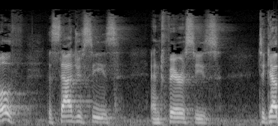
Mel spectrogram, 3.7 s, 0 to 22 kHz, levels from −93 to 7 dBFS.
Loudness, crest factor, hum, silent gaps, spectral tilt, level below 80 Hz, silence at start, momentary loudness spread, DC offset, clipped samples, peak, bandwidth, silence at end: -20 LUFS; 20 dB; none; none; -3.5 dB/octave; -48 dBFS; 0 s; 15 LU; under 0.1%; under 0.1%; 0 dBFS; 16.5 kHz; 0 s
